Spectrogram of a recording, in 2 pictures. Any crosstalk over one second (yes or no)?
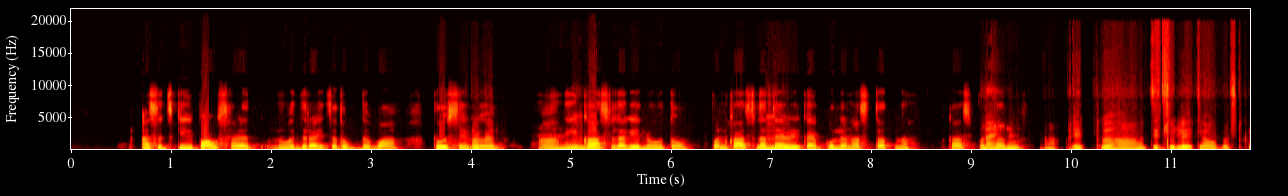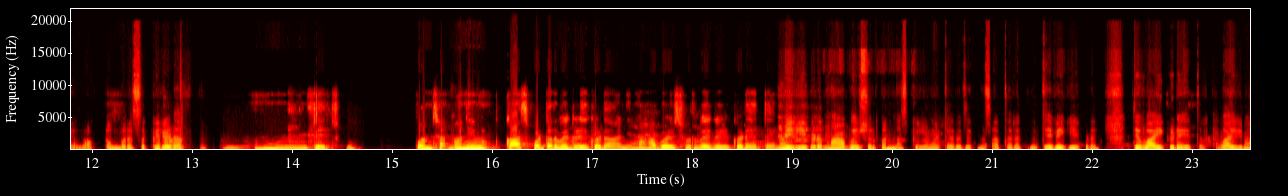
no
